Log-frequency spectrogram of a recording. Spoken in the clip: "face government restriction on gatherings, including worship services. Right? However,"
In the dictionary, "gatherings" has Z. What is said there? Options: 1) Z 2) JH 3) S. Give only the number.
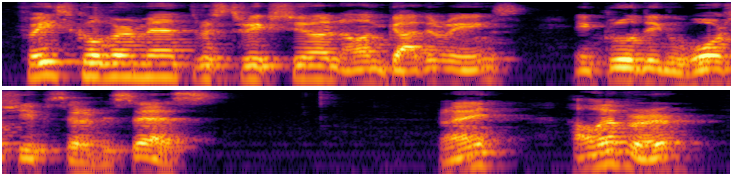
3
